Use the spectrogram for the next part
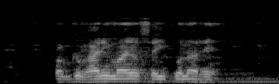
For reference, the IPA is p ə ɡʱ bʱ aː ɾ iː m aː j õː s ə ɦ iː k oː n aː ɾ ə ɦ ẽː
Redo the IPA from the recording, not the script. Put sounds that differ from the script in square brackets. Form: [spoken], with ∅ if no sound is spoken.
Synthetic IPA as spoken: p ə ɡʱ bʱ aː ɾ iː m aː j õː s ə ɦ iː k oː n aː ɾ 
